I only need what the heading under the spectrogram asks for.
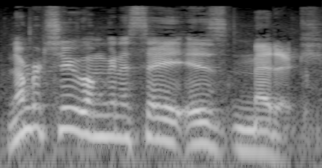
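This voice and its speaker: A man's voice: fairly high pitch, sing-song, normal speed, bright, forceful tone. A man co-hosting a casual gaming podcast, explaining his picks in an informal, easygoing way. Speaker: podcast co-host. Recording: noisy amateur podcast recording.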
